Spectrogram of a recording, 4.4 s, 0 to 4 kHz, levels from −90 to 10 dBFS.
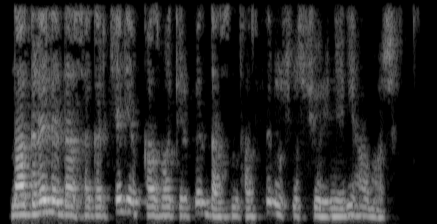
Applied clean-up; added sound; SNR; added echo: neural mask model Resemble Enhance denoiser.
